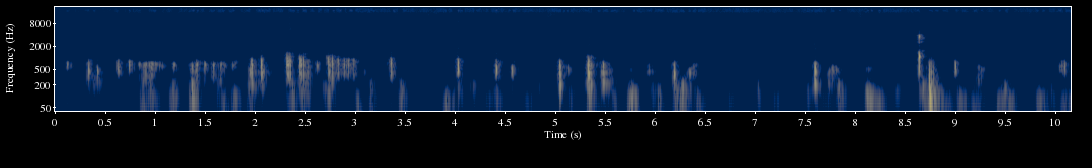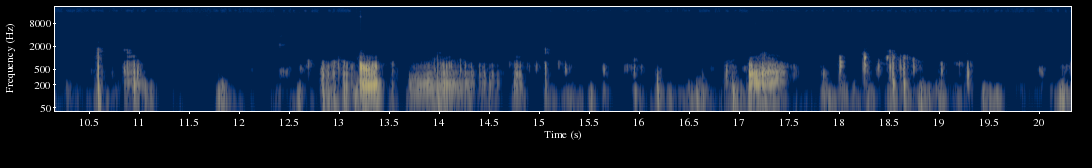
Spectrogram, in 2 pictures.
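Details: An adult's stomach gives irregular gurgles, pops and longer bubbling rumbles. Stomach growling (borborygmi).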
